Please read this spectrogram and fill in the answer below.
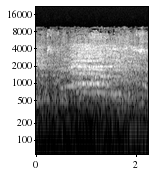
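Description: Crowd murmur and court noise in a basketball gym during live play, a steady even din.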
